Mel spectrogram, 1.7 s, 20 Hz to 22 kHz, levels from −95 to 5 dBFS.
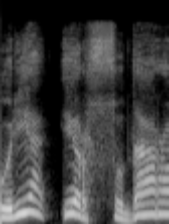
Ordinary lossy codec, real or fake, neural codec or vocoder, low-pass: AAC, 96 kbps; fake; vocoder, 44.1 kHz, 128 mel bands, Pupu-Vocoder; 14.4 kHz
